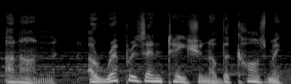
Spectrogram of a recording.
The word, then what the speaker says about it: Aum: mouth open, forming the sound A, the first letter of the Sanskrit alphabet. Its partner has its mouth firmly closed, representing the sound M or Um, the last letter. Together, they form the sacred syllable Aum, a representation of the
